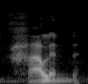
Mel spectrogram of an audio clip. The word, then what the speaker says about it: Haaland: H-A-A-L-A-N-D.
